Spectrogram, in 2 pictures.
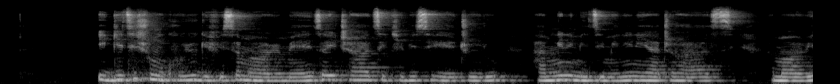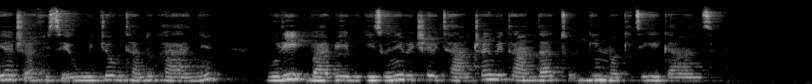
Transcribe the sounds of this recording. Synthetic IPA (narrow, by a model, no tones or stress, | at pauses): iɡitit͡ʃumukʰujuɡifiseamaβaβime̞zajit͡ʃahasiciβisihe̞ːd͡ʒuɾuhamŋe̞nimizimininijaːt͡ʃohaːsi̥ | amaβaβijaːt͡ʃuafise̞uβuɾɟo̞βutaːndukʰaɲe̞ | βuɾiβaβiβɡizɡweniβit͡ʃe̞βitʰaːnut͡ʃaːŋiβitaːndatʰun̥hino̞kizikiɡaːnzḁ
